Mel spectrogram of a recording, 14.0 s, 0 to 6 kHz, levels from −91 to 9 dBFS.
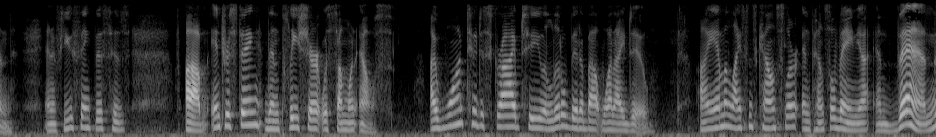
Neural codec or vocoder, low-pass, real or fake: none; 5.4 kHz; real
